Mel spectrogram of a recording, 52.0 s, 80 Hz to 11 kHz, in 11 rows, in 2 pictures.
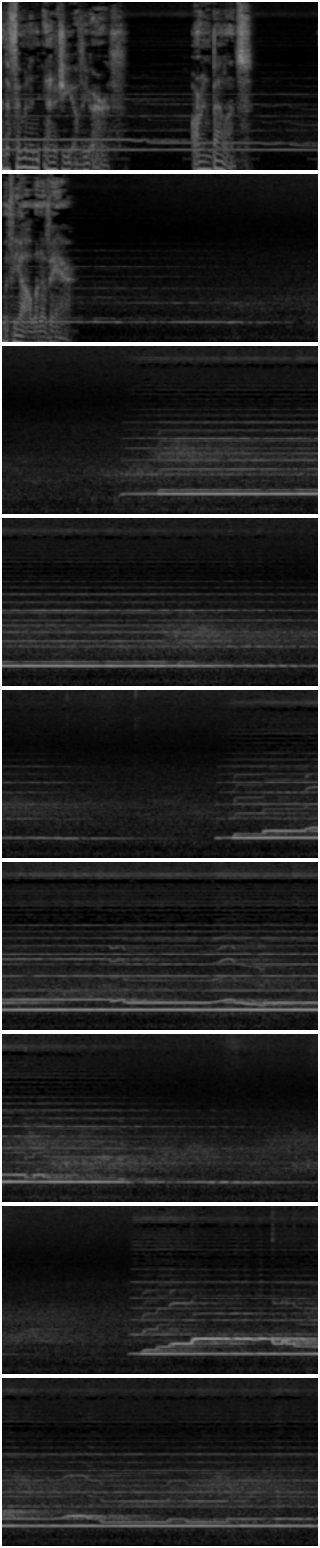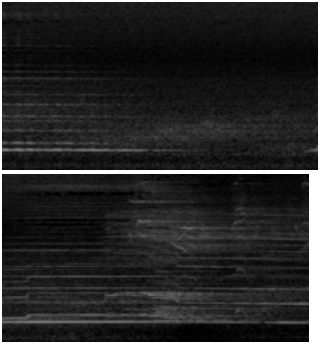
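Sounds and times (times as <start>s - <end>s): meditation drone music: 0.0s - 52.0s.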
